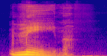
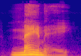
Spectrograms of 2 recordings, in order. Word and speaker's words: meme: the Internet's most recent meme because this pronounced to meme not mamie I don't know where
